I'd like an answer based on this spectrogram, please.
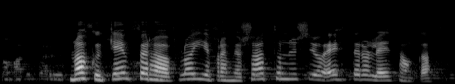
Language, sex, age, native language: Icelandic, female, 40-49, Icelandic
